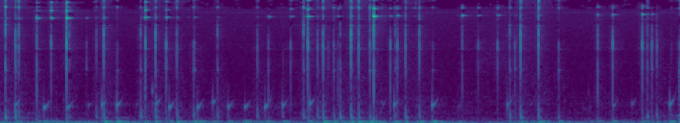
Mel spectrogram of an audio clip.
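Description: A small clear plastic liquid hourglass filled with liquid and beads is held upright on fur and tapped with long painted nails. The result is a rapid run of quiet, sharp clicks with bright ticking tops over a steady low rumble.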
